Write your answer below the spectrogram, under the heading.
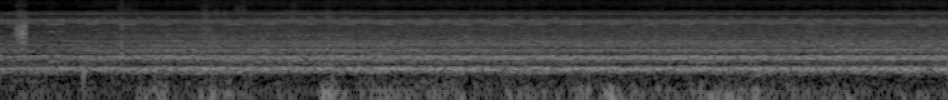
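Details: Honey bees from colonies hit by hornets and failed mating, being merged; a dense, steady hum of many bees with stacked harmonic bands, continuous throughout, a few faint clicks near the start.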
